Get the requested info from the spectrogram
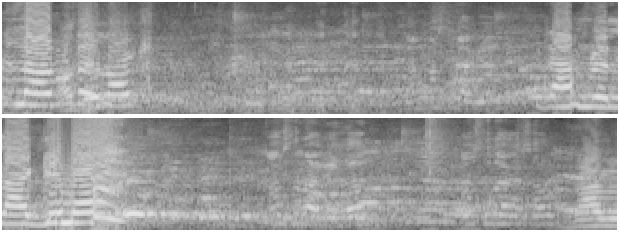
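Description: Speech only: several people talking and chattering close to the microphone, one voice louder about halfway through.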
